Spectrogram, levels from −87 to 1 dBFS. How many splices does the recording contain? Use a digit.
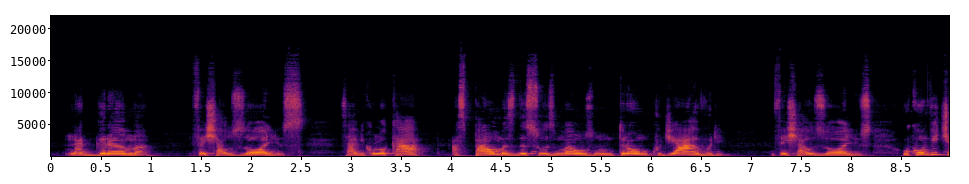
0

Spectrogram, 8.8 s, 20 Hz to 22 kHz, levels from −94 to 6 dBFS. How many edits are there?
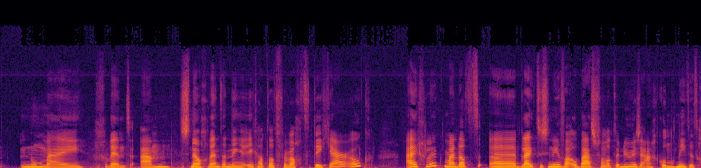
0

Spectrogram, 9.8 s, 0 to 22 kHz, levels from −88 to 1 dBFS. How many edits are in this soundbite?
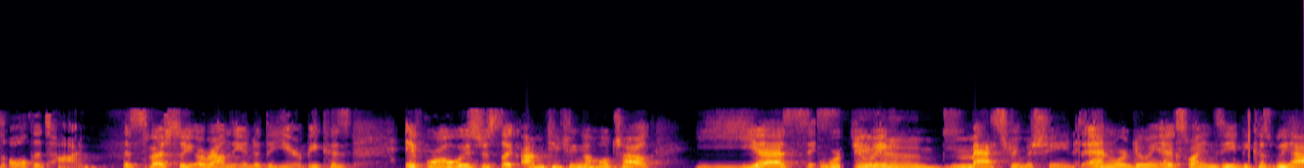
2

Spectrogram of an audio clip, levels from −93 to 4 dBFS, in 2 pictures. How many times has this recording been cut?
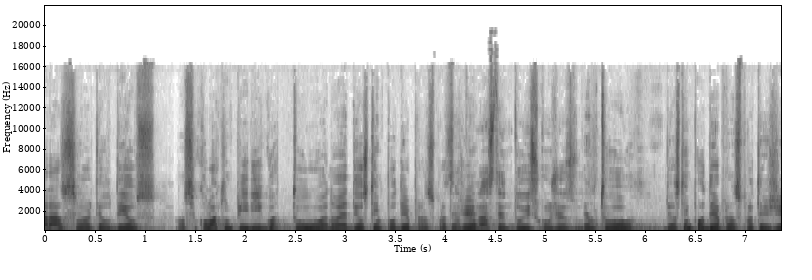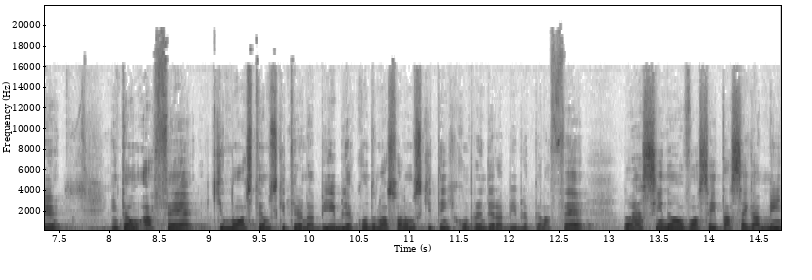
0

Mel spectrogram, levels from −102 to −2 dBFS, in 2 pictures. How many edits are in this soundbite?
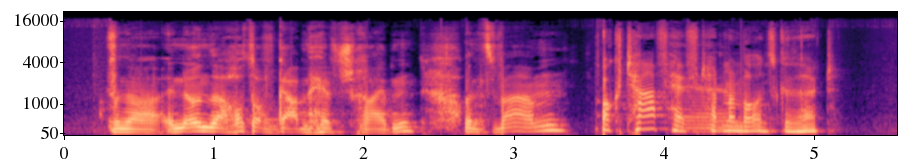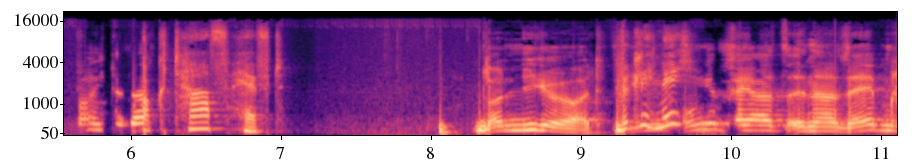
1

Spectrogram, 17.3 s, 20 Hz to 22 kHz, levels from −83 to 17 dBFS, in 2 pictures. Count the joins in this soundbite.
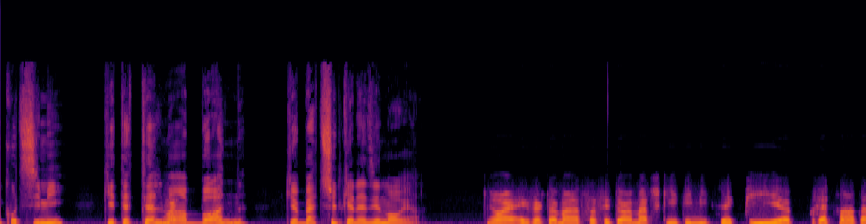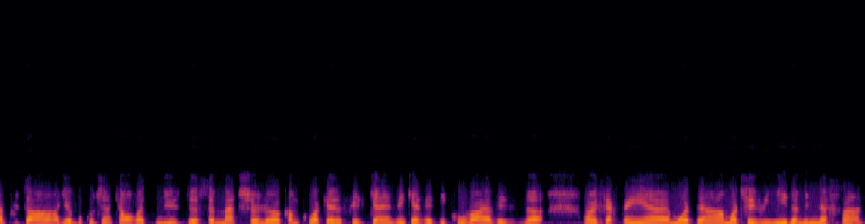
0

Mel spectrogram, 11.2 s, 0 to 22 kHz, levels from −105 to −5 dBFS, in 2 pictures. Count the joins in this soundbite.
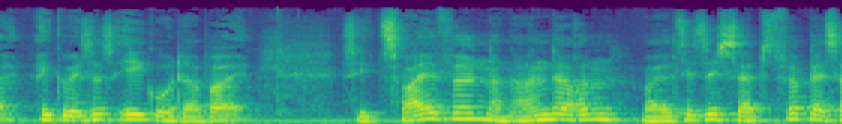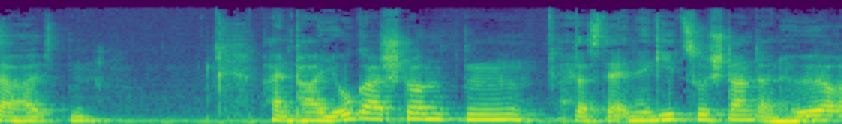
2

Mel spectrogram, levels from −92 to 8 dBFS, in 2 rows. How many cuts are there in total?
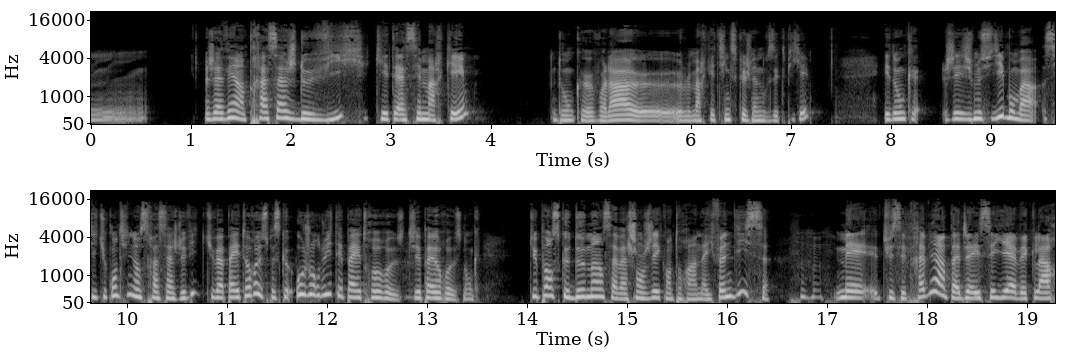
0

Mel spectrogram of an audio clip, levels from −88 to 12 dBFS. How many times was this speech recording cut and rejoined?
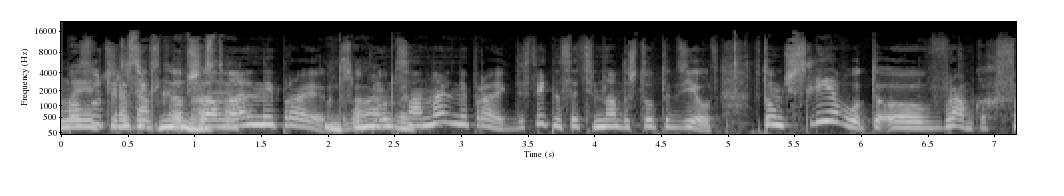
0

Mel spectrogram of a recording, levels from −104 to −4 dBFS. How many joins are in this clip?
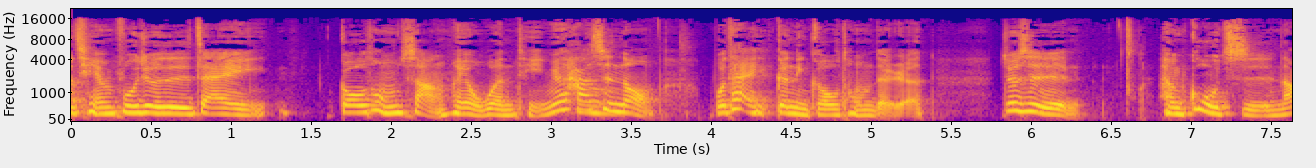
0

